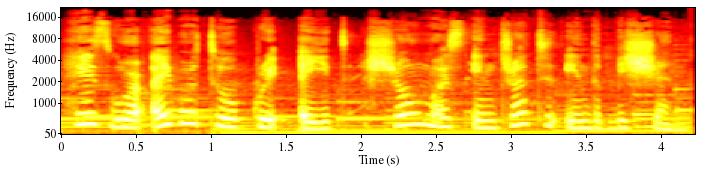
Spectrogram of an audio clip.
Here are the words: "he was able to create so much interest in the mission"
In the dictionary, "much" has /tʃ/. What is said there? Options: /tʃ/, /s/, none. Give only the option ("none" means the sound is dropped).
/s/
